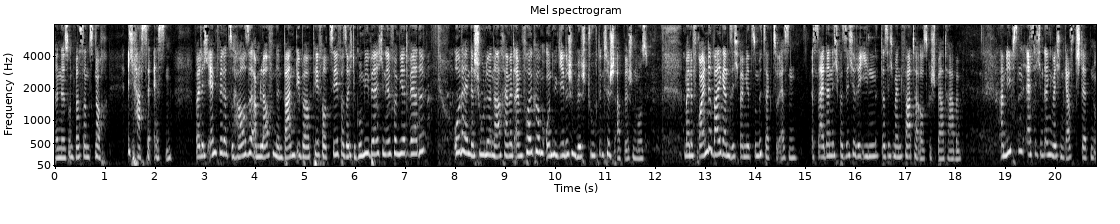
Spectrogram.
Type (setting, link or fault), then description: setting, live audience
